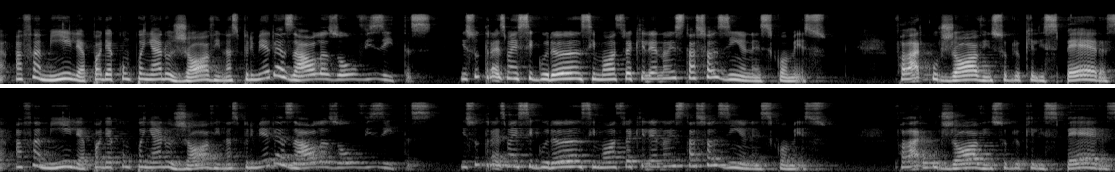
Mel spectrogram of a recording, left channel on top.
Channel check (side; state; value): right; quieter; 7.7 dB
